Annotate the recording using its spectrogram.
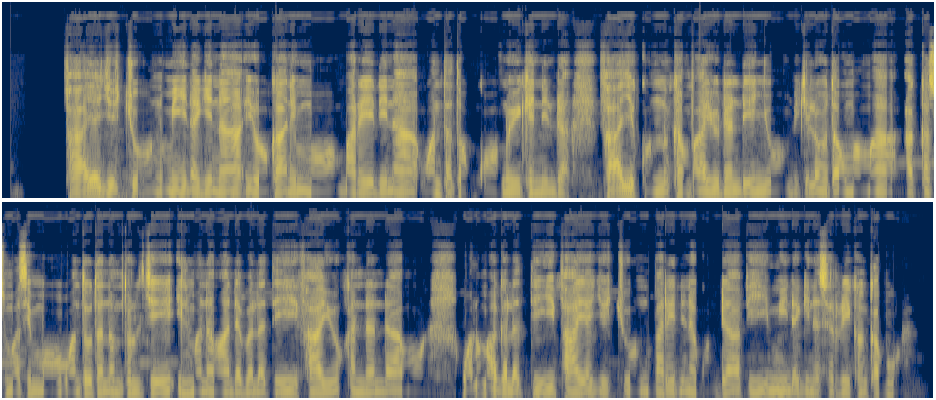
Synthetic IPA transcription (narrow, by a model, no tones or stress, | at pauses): faːjɐd͡ʒɛt͡ʃːuːnmiːᶑɐɡɪnɐjo̞ːkaːnɪmːo̞ːbɐɾe̞ːd̪ɪnawɐnt̪ɐt̪ɔkːoːnʊɪkɛnːɪnʊᶑɐfaːjɪkʊnkɐnfaːjːuːd̪ɐnd̪e̞ːɲːubɪkʼɪlo̞ːt̪ɐuːmɐmaːɐkːɐsʊmɐsɪmːo̞ːwɐnt̪oːt̪ɐnɐmt̪ɔlt͡ʃʼe̞ːʔɪlmɐnɐmaːd̪ɐbɐlɐt̪eːfaːjːuːkɐnd̪ɐnd̪ɐʔɐmuːᶑɐ̥wɐlʊmaːɡɐlɐt̪ːɪfaːjɐd͡ʒɛt͡ʃːuːnbɐɾe̞ːd̪ɪnɐɡʊd̪ːaːfɪmiːᶑɐɡɪnɐsɪrːiːkɐŋkʼɐbuːᶑɐ̥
